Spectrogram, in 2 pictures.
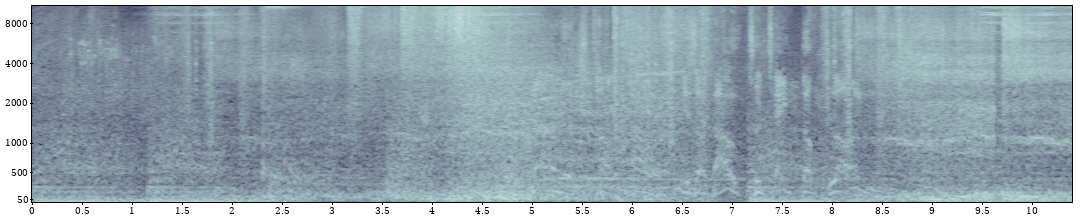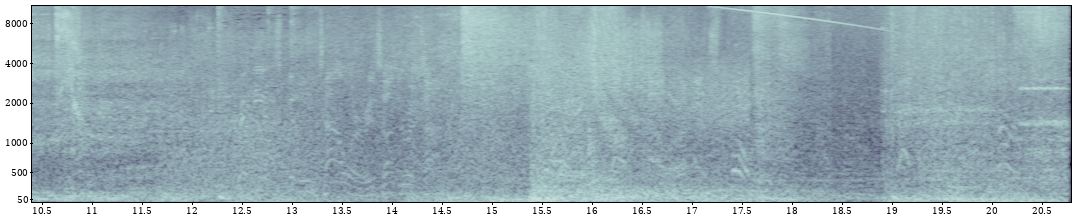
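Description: Spell effects crackle and boom in a battle in a video game.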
